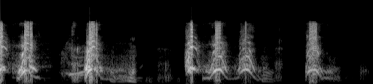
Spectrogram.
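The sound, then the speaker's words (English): A dog barks sharply and agitatedly in a series of about six loud barks in irregular bursts with brief pauses between them, no talking. “Right in the middle of some good podcasting, right? Some good podcasting, and you had to bark it out.”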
